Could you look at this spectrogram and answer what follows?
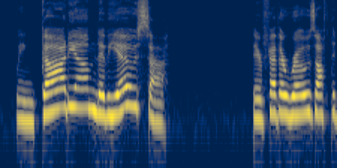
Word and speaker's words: Wingardium Leviosa: having much more luck Wingardium Leviosa he shouted waving his long arms like a windmill you're saying it wrong Harry heard Hermione snap its Wingardium Leviosa make the GAR nice and long you do it then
